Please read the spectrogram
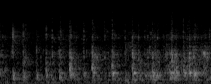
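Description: A metal spoon stirring coffee grounds and water in a mason jar, making rapid, irregular light clicks and ticks against the inside of the jar.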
